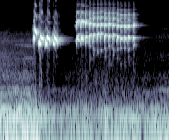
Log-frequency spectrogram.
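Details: Orange-headed thrush (anis merah) song to stimulate other birds: a few loud chattering notes, then a steady rapid rattle of about fifteen pulses lasting nearly a second.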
